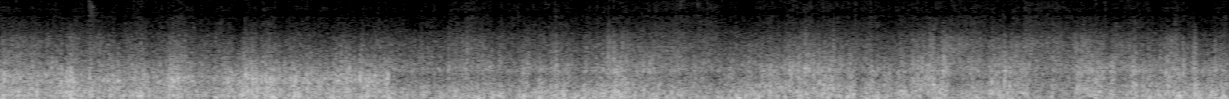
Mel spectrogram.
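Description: Wind gusting over the phone's microphone, a rough, fluctuating rumble, with waves washing on the shore underneath.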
